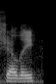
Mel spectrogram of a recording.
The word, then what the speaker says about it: Zhongli: aka a lot of people call him like Shongli or something like that, but his name is Sholi. Anyways, the osmanthus wine. Crap. I thought it was Zhongli. It's his Chinese, how they pronounce it in like Chinese is Sholi, which is like obviously extremely not how we would pronounce it.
